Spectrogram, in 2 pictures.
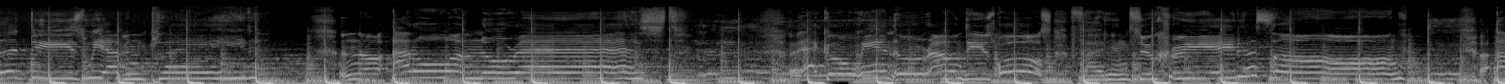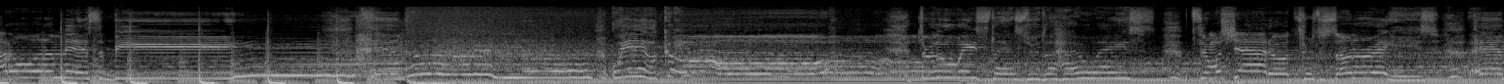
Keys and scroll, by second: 2.6 ctrl+j, 3.3 ctrl+shift+j, 3.6 ctrl+a, 6.3 ctrl+shift+j, 6.4-8.1 typing, 25.7-29.2 typing.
